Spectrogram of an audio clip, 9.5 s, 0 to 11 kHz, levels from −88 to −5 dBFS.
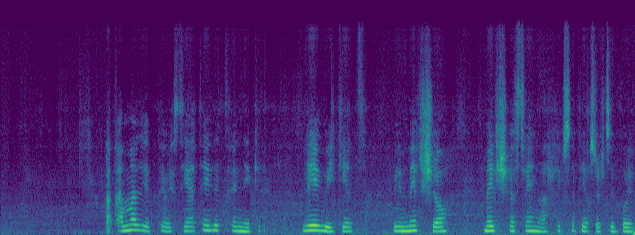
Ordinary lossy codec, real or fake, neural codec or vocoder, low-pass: none; fake; codec, 16 kHz in and 24 kHz out, 0.6 kbps, FocalCodec, streaming, 4096 codes; 9.9 kHz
